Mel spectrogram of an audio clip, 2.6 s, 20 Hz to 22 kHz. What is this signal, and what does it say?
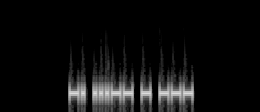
Morse code, heard as a keyed tone, about 52 wpm, 700 Hz. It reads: N3TO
